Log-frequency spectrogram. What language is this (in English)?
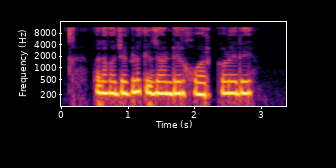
Pashto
